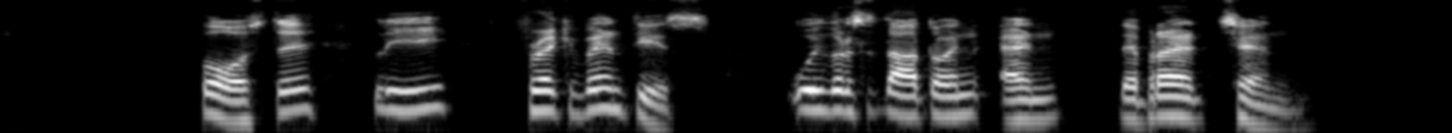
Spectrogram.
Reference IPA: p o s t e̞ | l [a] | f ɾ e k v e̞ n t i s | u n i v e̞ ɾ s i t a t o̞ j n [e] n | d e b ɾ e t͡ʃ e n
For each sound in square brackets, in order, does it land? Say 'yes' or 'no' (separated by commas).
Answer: no, yes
